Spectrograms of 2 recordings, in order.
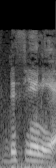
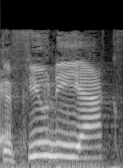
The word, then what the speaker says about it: DeFuniak: You were close, Meredith. How do you pronounce it? Very close. Defuniak. Defuniak, Florida. There you Where go.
